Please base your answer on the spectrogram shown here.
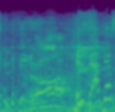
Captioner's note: laughing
